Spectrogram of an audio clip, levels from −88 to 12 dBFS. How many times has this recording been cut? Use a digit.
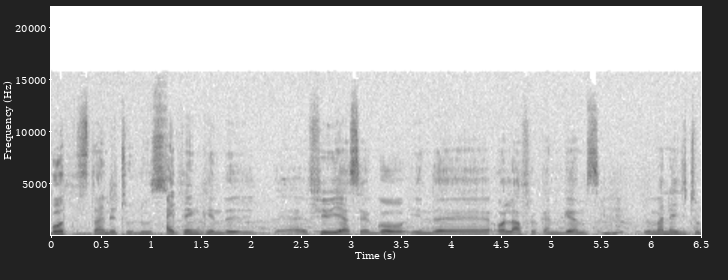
1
